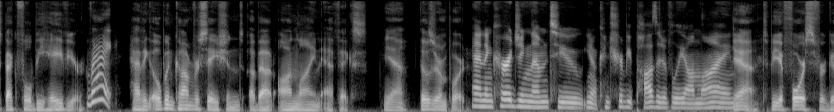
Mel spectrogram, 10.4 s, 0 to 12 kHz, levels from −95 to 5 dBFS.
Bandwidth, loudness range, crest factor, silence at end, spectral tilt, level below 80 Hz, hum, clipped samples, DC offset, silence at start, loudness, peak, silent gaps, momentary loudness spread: 12 kHz; 3 LU; 20 dB; 0 s; -6 dB/octave; -42 dBFS; none; under 0.1%; under 0.1%; 0.05 s; -26 LUFS; -6 dBFS; none; 8 LU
